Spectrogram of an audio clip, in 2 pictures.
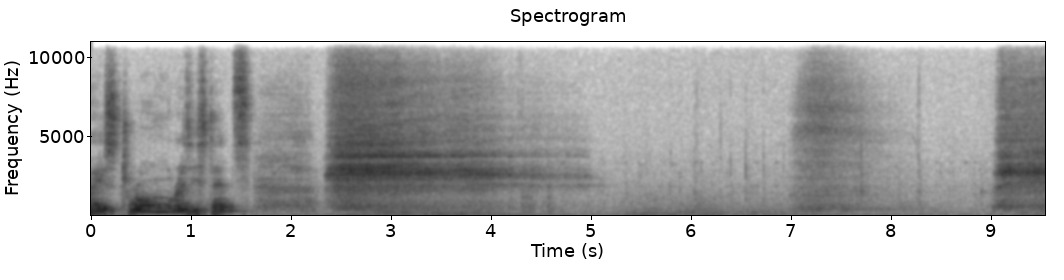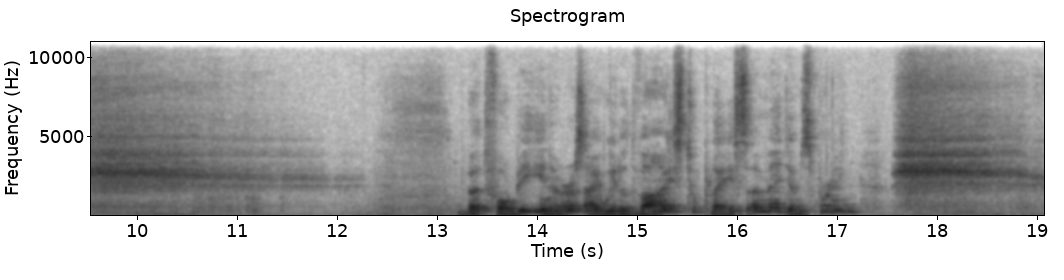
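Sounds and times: woman inhaling: 1.6 - 5.2, 7.0 - 8.4, 9.0 - 13.3, 17.2 - 19.0.

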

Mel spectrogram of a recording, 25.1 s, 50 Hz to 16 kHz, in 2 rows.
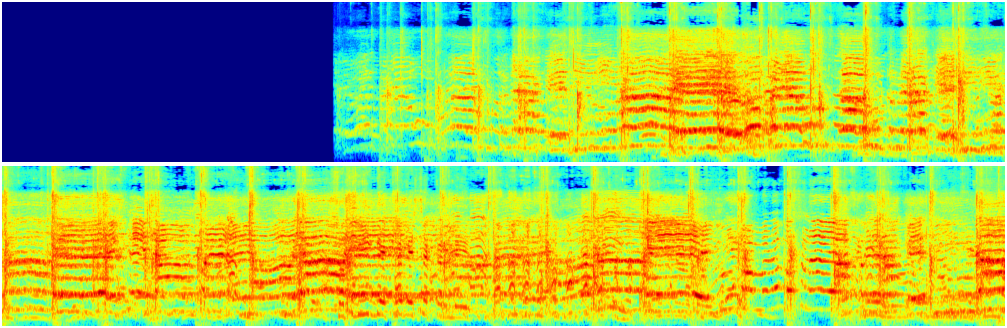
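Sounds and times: women singing folk song: 4.2 - 25.0
hand claps: 4.5 - 25.0.

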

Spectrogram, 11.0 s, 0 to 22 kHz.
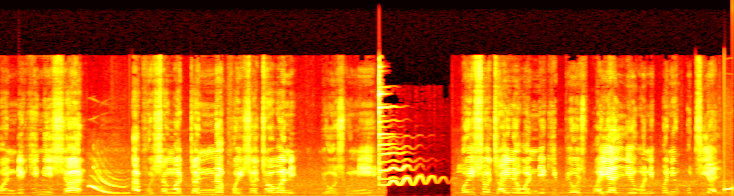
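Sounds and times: people talking: 0.0 - 5.7, 6.9 - 11.0
cartoon boing sound effect: 1.4 - 2.0, 5.8 - 6.8.

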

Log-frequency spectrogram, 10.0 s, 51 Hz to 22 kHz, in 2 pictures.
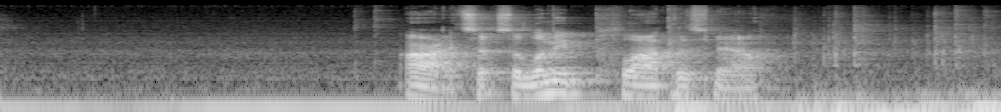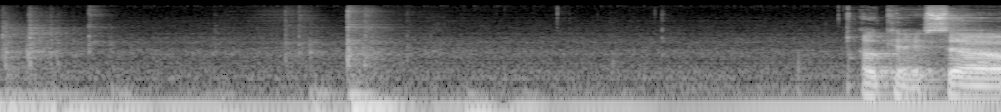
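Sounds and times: keyboard typing: 3.2 - 5.6, 6.4 - 7.1.

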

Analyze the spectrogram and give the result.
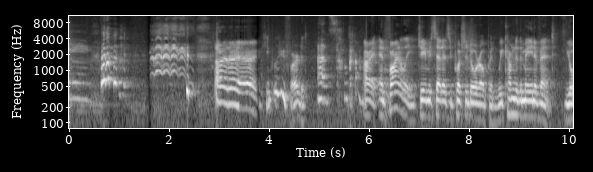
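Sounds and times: high-pitched squealing laughter: 0.6 - 2.6.

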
